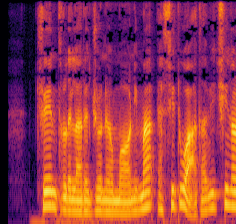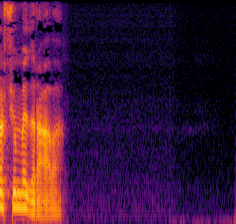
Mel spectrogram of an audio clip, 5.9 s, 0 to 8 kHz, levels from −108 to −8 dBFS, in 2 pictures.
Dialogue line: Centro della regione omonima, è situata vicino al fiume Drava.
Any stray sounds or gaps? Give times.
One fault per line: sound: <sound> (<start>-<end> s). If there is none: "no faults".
no faults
